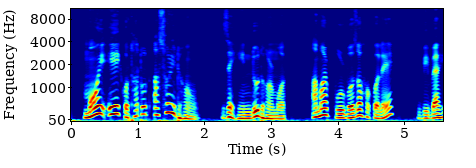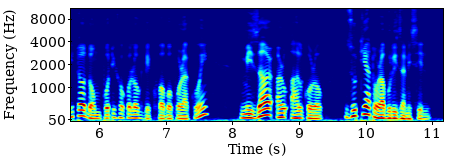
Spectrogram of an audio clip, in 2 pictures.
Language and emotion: Assamese, surprised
